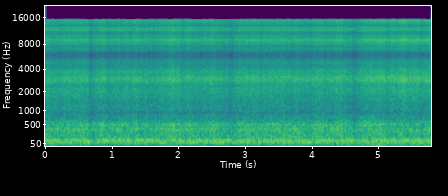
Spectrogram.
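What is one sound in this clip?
Air rushes loudly past a glider's canopy.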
